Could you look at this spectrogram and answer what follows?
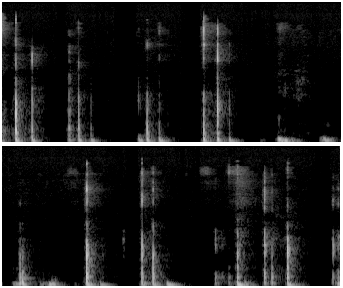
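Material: Plastic.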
